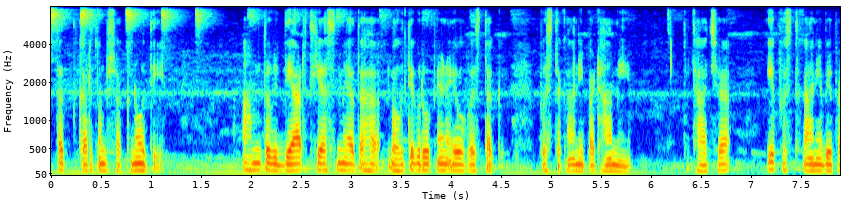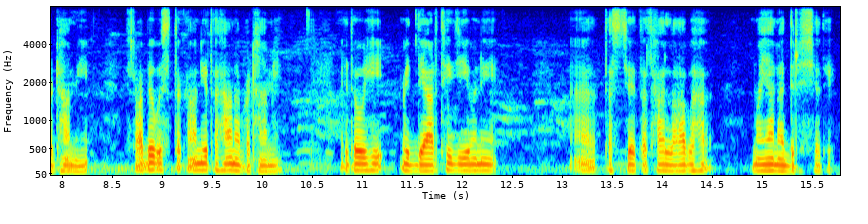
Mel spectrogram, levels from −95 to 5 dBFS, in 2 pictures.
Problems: background sounds at intervals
